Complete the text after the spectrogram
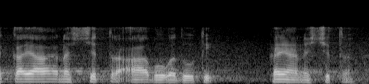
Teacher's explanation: लेकिन कया में या का आ है, ये दो मात्रा का है।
